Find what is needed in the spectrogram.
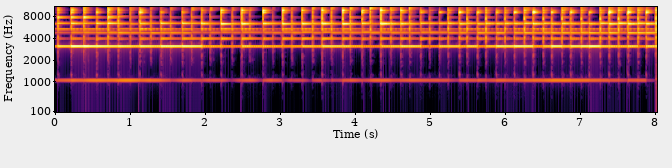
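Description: Nepalese bell struck in a rapid tremolo, several strokes a second, over its steady high ringing tone. This is the unprocessed original sample.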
